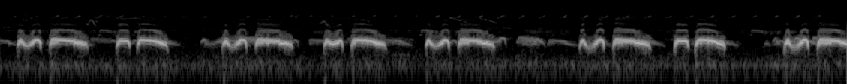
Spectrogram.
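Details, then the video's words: Spotted dove's calls, used to lure birds into traps: steady runs of deep, rolling double coos, phrase after phrase with brief gaps over eleven seconds. "Sound Of Spotted Dove is so good"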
